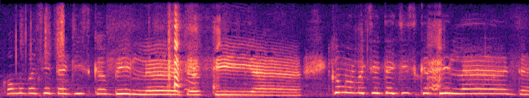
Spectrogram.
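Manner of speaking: drawn-out teasing singsong; playful slow chant to a little one. Pretend. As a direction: coo it in long, slow vowels.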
